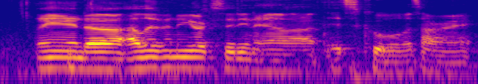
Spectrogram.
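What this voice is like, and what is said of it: Texan accent. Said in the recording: “Y'all can hear the accent.”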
